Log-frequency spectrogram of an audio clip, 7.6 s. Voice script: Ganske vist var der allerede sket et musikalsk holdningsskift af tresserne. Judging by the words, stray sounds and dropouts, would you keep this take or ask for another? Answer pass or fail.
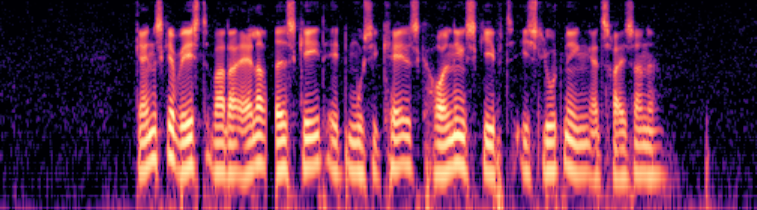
fail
